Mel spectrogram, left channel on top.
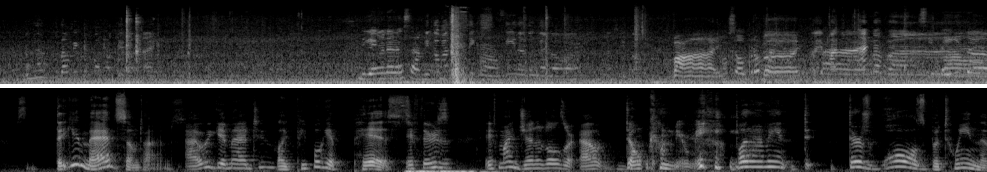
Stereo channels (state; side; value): different; both; correlation 0.00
